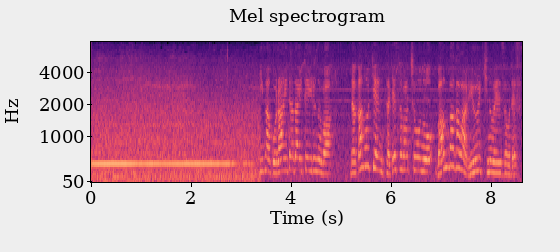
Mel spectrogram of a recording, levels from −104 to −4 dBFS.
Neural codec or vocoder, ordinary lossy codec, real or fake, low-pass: none; none; real; none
